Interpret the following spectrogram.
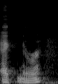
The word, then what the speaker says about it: Eichner: up bro's Creator Billy eckner at the Eichner I think that's how his name's pronounced blast a homophobic weirdos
